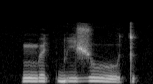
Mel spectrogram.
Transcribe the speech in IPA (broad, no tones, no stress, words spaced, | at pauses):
møtbiʒuːt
